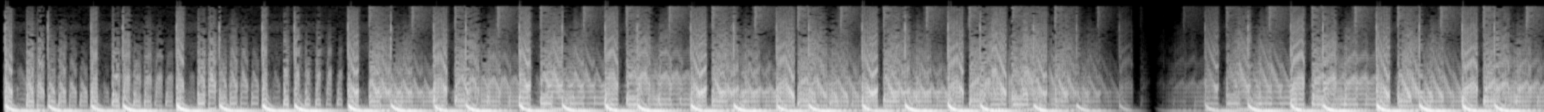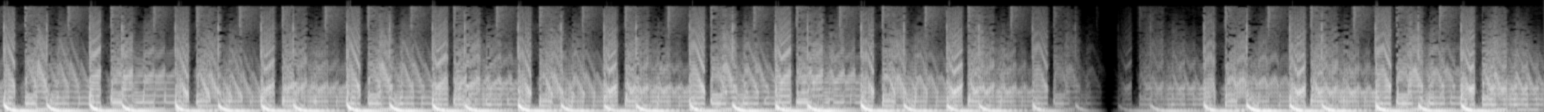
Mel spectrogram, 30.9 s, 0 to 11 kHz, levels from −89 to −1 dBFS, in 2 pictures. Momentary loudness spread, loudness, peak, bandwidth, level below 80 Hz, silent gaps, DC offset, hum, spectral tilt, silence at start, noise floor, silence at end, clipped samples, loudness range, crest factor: 5 LU; -12 LUFS; 0 dBFS; 9.4 kHz; -12 dBFS; none; under 0.1%; none; -7 dB/octave; 0.05 s; -40 dBFS; 0 s; 0.1%; 4 LU; 10 dB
